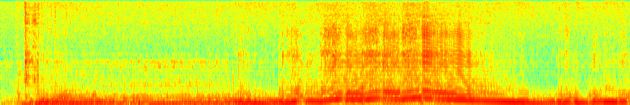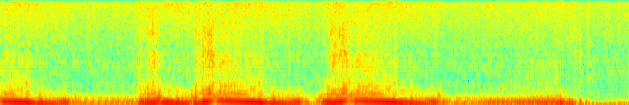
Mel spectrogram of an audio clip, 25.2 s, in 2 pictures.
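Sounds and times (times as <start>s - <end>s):
vehicle exhaust: 0.0s - 24.3s.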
